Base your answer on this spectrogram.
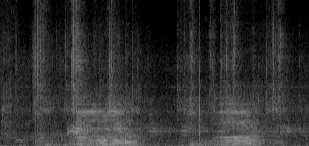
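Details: Bear cub at Showa-Shinzan Bear Ranch giving two drawn-out, nasal, harmonic moaning cries, each about a second long and separated by a short pause, over a steady background hiss with a faint click between them.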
